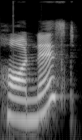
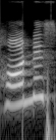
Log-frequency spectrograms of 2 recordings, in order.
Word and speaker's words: honest: Children, the words that starts with the vowel sound like honest or honorable should have an before them. Even though these words begin with the H, a consonant, when you pronounce them, the H is silent.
